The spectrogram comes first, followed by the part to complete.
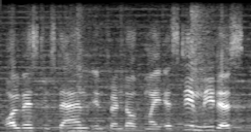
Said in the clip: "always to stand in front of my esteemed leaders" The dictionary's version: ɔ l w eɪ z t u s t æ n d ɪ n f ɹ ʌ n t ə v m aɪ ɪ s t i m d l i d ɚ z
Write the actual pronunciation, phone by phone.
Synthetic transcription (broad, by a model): ɔ l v eɪ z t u s t æ n d ɪ n f ɹ ʌ n t ə v m aɪ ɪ s t i m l i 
